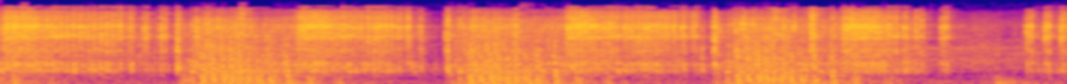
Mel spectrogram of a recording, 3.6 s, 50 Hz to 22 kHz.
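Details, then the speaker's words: Homelite 240 chainsaw, owned about 20 years and long unused, with fresh fuel added. Three rapid pull-cord rasps about a second apart give a dry whirr with no firing at all. The owner suspects the carb, though the title says it wasn't the carb. "so all right it's not even hitting I think we got to take out the carb"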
